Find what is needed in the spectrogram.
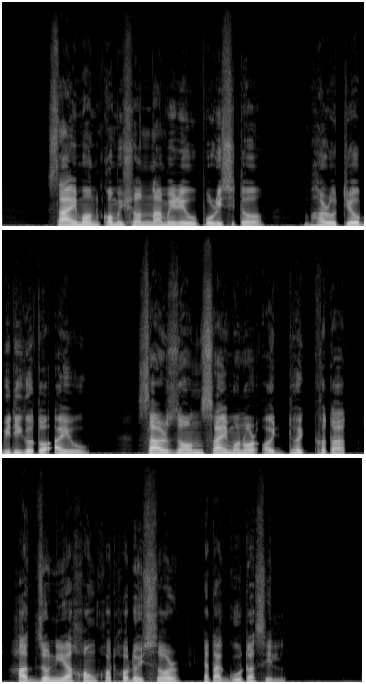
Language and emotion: Assamese, neutral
